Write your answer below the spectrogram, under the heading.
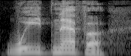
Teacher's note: It's harder to hear the d there in the had.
